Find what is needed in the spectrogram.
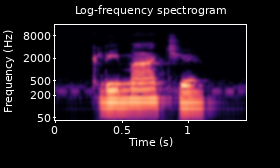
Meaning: diminutive of klimaat
- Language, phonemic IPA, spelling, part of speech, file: Dutch, /kliˈmacə/, klimaatje, noun, Nl-klimaatje.ogg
